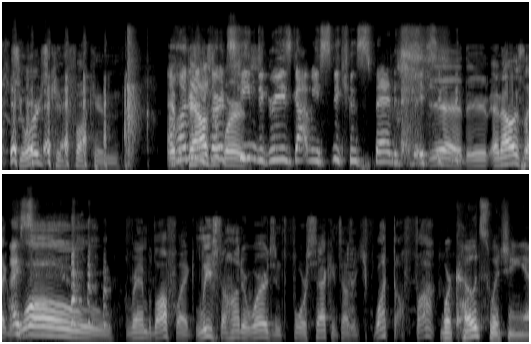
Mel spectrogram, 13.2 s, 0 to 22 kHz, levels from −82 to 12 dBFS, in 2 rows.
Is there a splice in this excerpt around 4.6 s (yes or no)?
no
